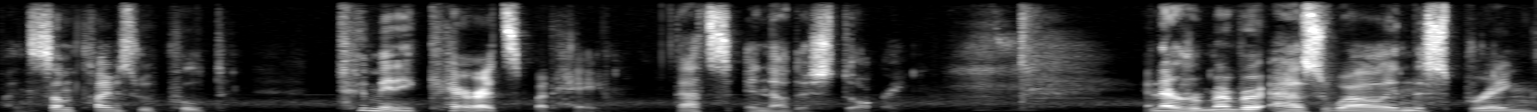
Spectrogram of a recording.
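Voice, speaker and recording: A man giving a storytelling speech as an amateur speaker, halting, with dramatic pauses and emphasis. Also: mid-range voice. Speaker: amateur public speaker practicing a contest speech. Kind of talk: animated storytelling speech, tall tale.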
